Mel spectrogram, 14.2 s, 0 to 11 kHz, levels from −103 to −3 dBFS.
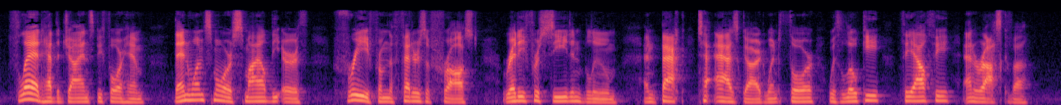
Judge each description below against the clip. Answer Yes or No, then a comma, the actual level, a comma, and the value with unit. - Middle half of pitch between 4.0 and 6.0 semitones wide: Yes, average, 4.3 semitones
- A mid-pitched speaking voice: No, low, 120 Hz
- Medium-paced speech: Yes, average, 155 wpm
